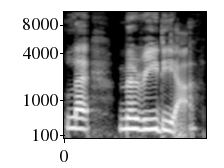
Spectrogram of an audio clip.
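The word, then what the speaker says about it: Le Méridien: Hotel Le Meridia. I'm trying to pronounce it in the French way.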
